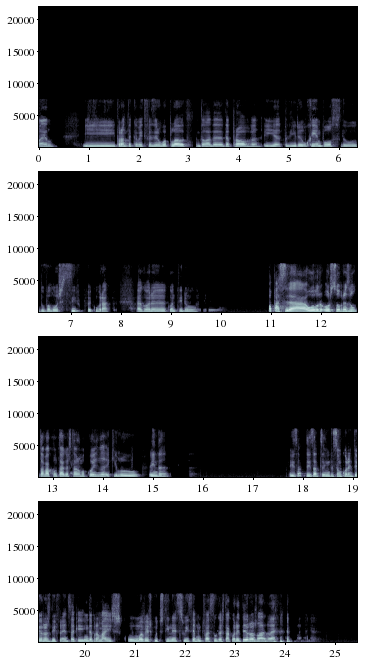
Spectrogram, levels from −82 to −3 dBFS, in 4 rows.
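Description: Echo leak appears at 2.98 to 3.07 s, 5.28 to 6.38 s, 7.76 to 8.29 s, 9.32 to 10.03 s, 12.69 to 13.39 s, 14.54 to 15.84 s, 19.42 to 22.55 s and 24.0 to 24.67 s. A faint copy of the speech trails it by about 0.41 s, sitting roughly 20 to 35 dB below, loudest near 9.3 and 12.7 s. The likely cause is a far-end loudspeaker whose echo canceller let part of the microphone pickup return down the line.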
